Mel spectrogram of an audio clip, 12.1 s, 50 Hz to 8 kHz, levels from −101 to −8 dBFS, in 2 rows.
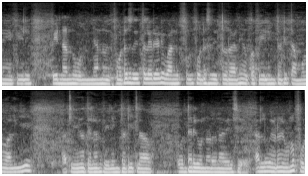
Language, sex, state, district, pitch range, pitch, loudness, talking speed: Telugu, male, Telangana, Nalgonda, 130-145 Hz, 140 Hz, -24 LUFS, 125 wpm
